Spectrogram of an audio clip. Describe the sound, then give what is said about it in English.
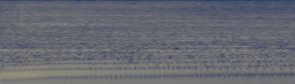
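A car engine runs steadily, a low rumbling hum that starts slightly louder and settles into an even idle-like drone, with no voices, as a man climbs into his car and starts driving. “Slowly, Howard climbed into his car and started driving.”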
